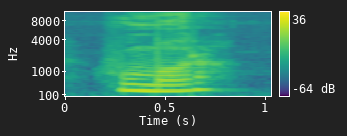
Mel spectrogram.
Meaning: humor (US), humour (UK) (source of amusement)
- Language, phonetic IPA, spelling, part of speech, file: Czech, [ˈɦumor], humor, noun, Cs-humor.ogg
